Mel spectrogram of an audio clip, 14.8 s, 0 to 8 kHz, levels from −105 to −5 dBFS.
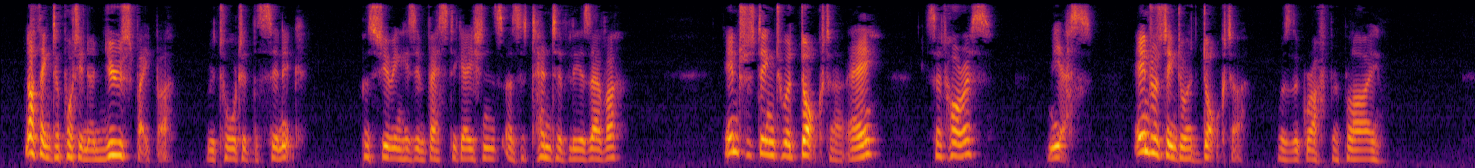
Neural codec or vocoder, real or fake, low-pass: none; real; 7.2 kHz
